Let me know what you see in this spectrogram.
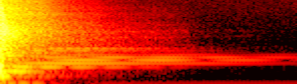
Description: snare dry; Real Mega Drums

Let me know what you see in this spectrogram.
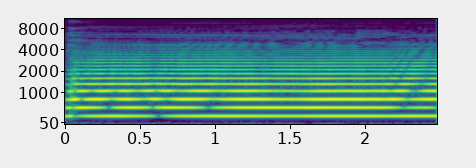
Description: WND FGL SO, Hybrid Winds Flugel & Sop

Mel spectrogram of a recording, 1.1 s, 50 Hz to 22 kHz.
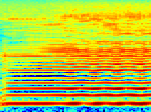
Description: STR SOLO, solo section; Roland - LA Composer vol. 1

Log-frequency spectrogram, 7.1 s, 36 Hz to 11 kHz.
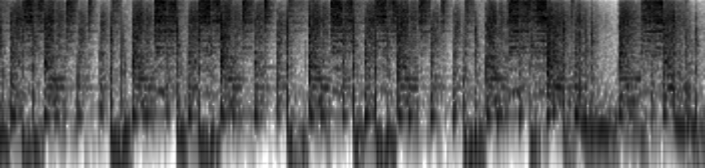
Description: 136 live breaks

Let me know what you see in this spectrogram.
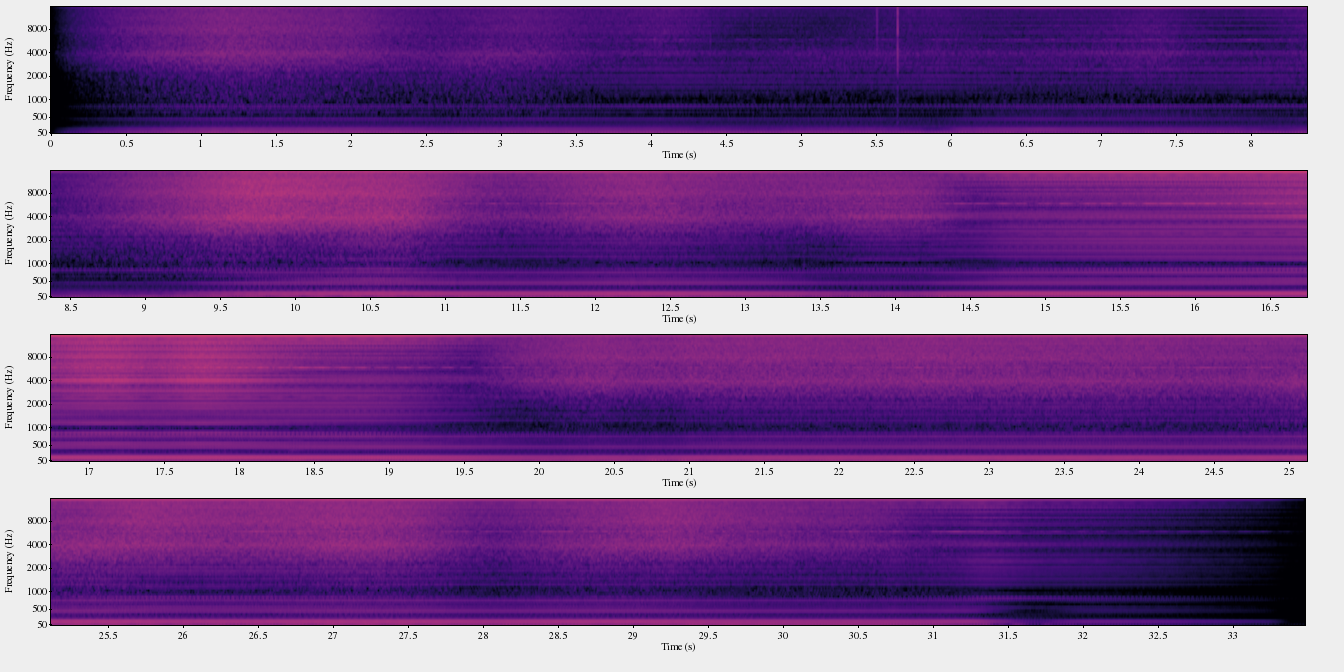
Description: Electromagnetic Fields, Hummin; electric fields

